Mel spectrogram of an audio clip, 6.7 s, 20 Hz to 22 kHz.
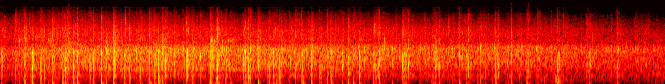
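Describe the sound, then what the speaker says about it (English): Graduation audience at a Roanoke College ceremony breaks into sustained applause, many hands clapping in a dense, steady patter that stays even and continues without pause. "Maybe one round of applause for all 3 degrees."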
